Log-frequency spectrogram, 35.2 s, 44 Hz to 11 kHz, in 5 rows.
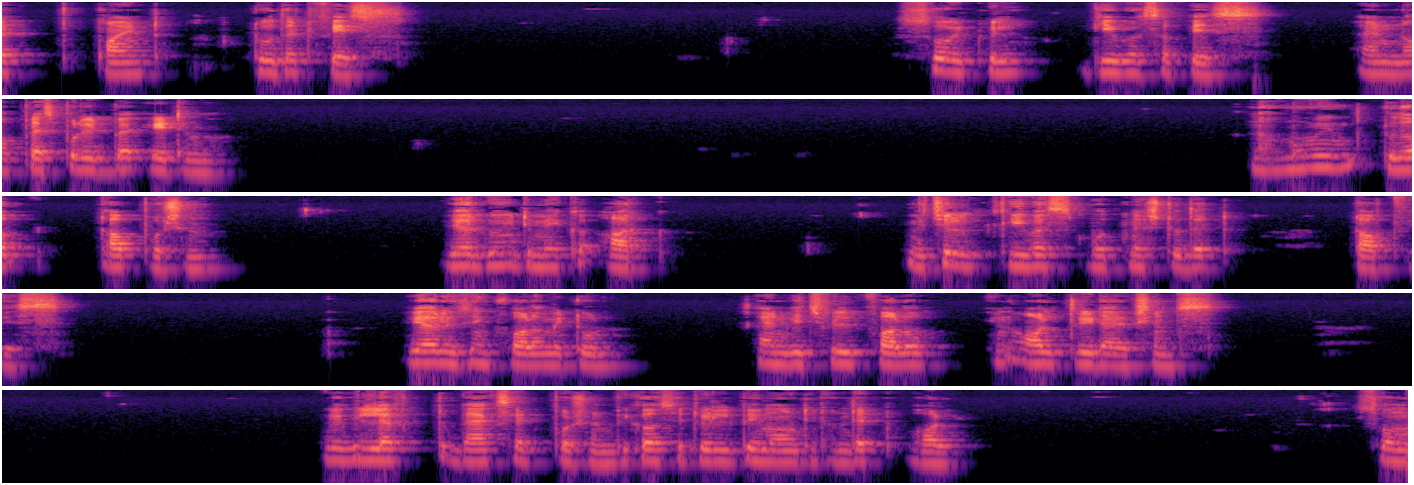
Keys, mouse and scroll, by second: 0.5 scroll down 1, 1.6 Right, 2.4-4.2 middle drag, 4.2 click, 4.4 space, 4.7 middle click, 5.5 click, 5.9 middle click, 6.4-7.3 scroll down 1, 7.3 p, 7.6 click, 8.2 click, 8.5 space, 8.7 middle click, 9.2-9.7 scroll down 1, 9.7 middle click, 10.2 click, 11.1 scroll up 1, 11.4 middle click, 12.1 scroll up 1, 12.4 shift+middle click, 13.4 click, 13.8-14.1 scroll up 1, 14.6 shift+x, 14.8-15.4 scroll up 1, 16.7 a, 17.3 click, 18.9 space, 20.1 click, 25.3 space, 25.8 click, 28.6 Delete, 29.2 scroll down 1, 30.7 click, 31.1 middle click, 32.2 click, 33.2 m, 33.4 click, 34.5 Left, 35.1-35.2 typing.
